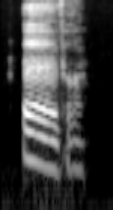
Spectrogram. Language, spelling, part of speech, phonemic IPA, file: French, œuvres, noun, /œvʁ/, LL-Q150 (fra)-œuvres.wav
- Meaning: plural of œuvre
